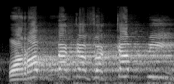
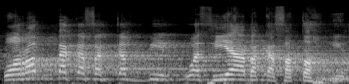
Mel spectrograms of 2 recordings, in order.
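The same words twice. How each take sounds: First: High, loud proclamation; emphatic recital. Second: Said in the usual way. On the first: Shown as a demonstration. Preacher repeating the verse to the crowd, ringing out.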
